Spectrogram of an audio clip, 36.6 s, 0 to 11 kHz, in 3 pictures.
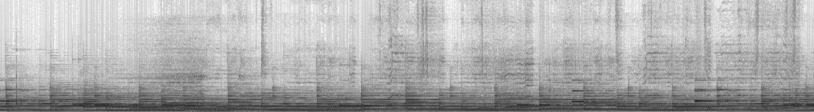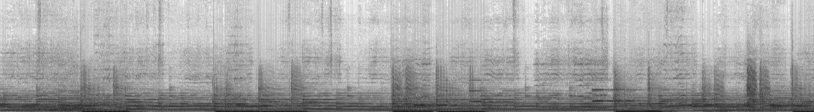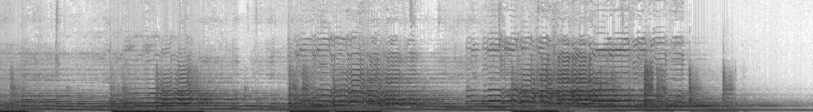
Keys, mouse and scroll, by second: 0.5-2.9 drag, 15.4-16.2 middle drag, 17.5 click, 18.5 shift+q, 25.3 shift+q, 27.1 shift+q, 31.2 shift+q, 33.8 shift+q, 35.1 click, 36.0 click.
